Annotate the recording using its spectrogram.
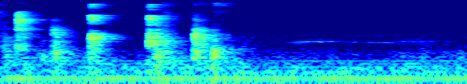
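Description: Faint light clicks and taps of small plastic makeup items being rummaged through, about six in the first second.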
